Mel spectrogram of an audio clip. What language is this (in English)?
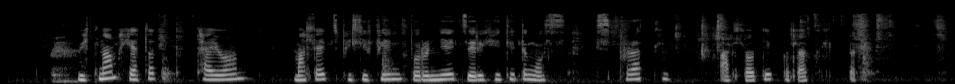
Mongolian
